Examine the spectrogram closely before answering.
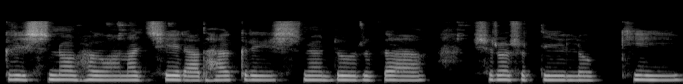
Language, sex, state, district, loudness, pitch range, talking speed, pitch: Bengali, female, West Bengal, Malda, -26 LUFS, 200-210 Hz, 70 wpm, 205 Hz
